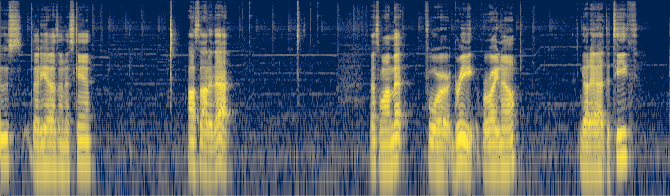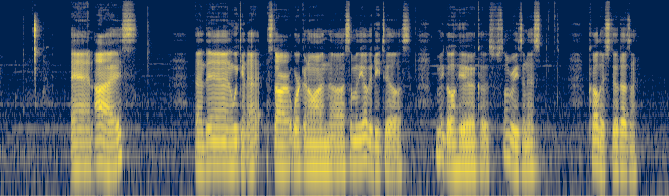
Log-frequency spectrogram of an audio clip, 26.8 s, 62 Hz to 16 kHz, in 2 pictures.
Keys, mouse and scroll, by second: 0.7 middle click, 4.9 click, 7.0-7.9 scroll down 3, 7.9 middle click, 9.0-10.4 scroll down 2, 10.4 middle click, 15.1 click, 16.4 middle click, 23.5-24.4 scroll down 4, 24.4 click, 24.4-24.8 scroll down 3, 26.1-26.7 scroll down 1.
